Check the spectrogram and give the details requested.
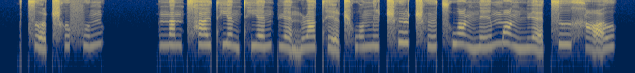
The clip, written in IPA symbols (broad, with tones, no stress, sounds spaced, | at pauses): t͡s ɤ̰˨˩ ʈ͡ʂʰ ɤ˦ f ʊ˧˥ ŋ | n̪ a˥ n t͡sʰ a˥ ɪ̯ t̪ʰ j ɛ˥˩ n t̪ʰ j ɛ˧˥ n p ɥ ɛ̰˨˩ n ɻ ä˧˥ t̪ʰ ḛ˨˩ ɪ̯ ʈ͡ʂʰ w ɔ˦ n̪ i˧˥ ʈ͡ʂʰ ɻ̩˥ ʈ͡ʂʰ ɻ̩˧˥ t͡sʰ w ɑ˥˩ ŋ n̪ e˧˥ ɪ̯ m ɑ˥˩ ŋ n̪ ɥ ɛ̰˨˩ t͡s ɹ̩˥ x ɑ̰˨˩˦ ʊ̯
